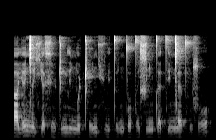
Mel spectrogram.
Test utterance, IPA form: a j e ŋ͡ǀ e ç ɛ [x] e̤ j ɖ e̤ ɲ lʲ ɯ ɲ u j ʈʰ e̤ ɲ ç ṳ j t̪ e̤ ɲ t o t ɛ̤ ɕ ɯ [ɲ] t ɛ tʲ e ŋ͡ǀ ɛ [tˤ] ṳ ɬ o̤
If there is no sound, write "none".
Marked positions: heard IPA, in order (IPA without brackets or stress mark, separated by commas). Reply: x, ɲ, t̪ʰ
